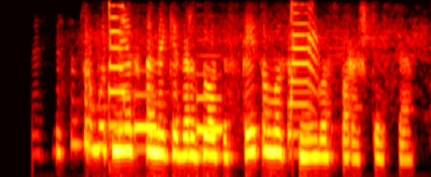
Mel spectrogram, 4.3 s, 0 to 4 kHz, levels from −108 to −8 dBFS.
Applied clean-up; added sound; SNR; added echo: none; Guitar; 7 dB; none.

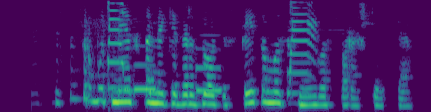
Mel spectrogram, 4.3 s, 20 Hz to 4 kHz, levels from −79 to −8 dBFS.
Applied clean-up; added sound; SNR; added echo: classical method Wiener filter.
